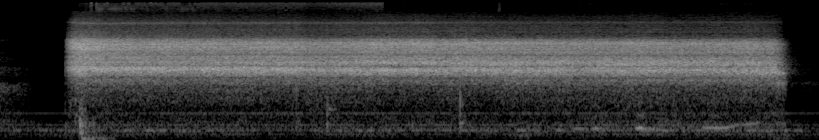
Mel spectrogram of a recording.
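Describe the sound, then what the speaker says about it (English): A steam iron releases a steady, loud hiss of steam onto fabric appliques, starting abruptly and running unbroken for about five seconds before cutting off. "So if I was using my steam feature on this, I would go"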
